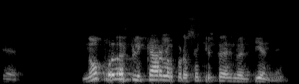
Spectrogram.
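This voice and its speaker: A man's voice: a little fast, vocal fry, slightly rough, narrow, tinny audio. A male pastor with a Salvadoran Spanish accent preaching a fervent, emotional sermon in a church, acting out quotes with sudden exclamations. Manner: animated, acts out scripture quotes with sudden high-pitched exclamations.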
